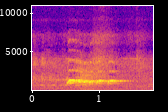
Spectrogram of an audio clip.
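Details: One trilled cooing phrase of a local wild-origin zebra dove from Tulungagung, Indonesia, known for its ulem and kristal song style; the note starts bright and fades over about a second.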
